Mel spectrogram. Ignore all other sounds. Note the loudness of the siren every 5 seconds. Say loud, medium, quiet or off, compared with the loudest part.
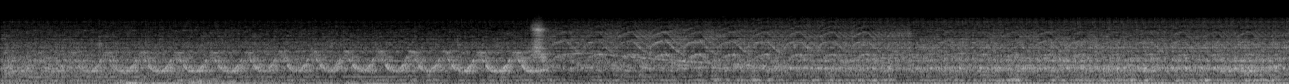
loud, loud, medium.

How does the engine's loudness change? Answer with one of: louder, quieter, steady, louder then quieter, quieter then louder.
louder.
